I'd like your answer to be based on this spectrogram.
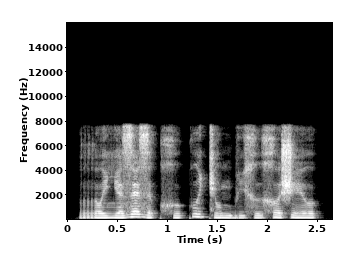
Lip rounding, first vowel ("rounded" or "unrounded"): rounded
